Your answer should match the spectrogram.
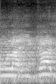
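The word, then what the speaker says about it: أولئك: Karena lemah di ilmu rasam, baca ulaika dibaca panjang karena ada waw. Wabil akhirati hum yuqinun ulaika hudan min rabbihim wa ulaika humul muflihun. Karena lihat ada wawunya, betul dalam tulisan ulaika ada wawu. Tapi menurut ilmu rasam, wawu pada ulaika itu statusnya sebagai tambahan, ziyadah, tidak perlu diucapkan.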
